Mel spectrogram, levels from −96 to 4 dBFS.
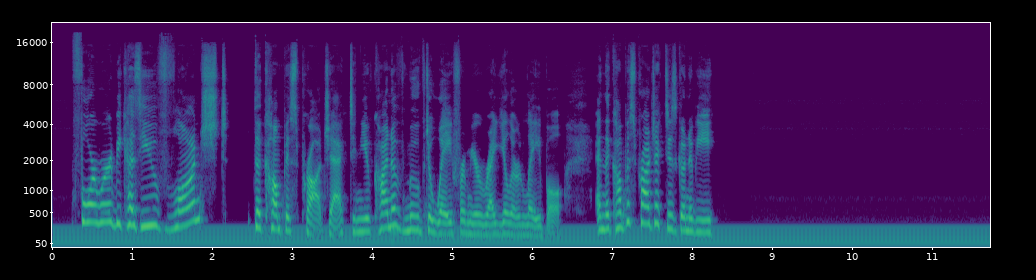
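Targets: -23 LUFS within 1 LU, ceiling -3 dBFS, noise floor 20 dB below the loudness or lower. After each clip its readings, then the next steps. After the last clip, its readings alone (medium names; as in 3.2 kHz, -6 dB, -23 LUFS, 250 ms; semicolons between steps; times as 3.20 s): hum 60 Hz; highest harmonic 240 Hz; hum level -46 dBFS; loudness -32.5 LUFS; peak level -14.0 dBFS; loudness target -23.0 LUFS
-> de-hum 60 Hz, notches 4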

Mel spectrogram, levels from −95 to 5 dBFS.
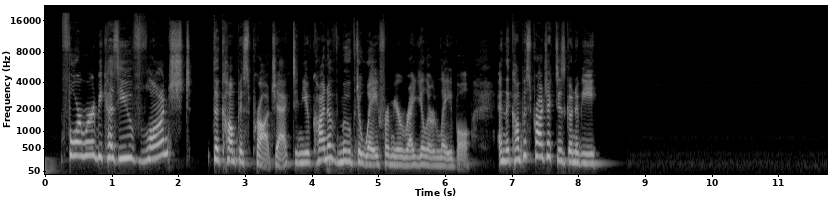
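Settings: hum not found; loudness -32.5 LUFS; peak level -14.5 dBFS; loudness target -23.0 LUFS
-> trim +9.5 dB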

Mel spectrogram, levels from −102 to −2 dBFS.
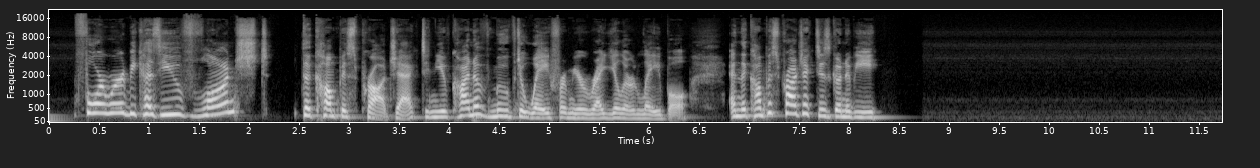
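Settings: loudness -23.0 LUFS; peak level -5.0 dBFS; noise floor -72 dBFS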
